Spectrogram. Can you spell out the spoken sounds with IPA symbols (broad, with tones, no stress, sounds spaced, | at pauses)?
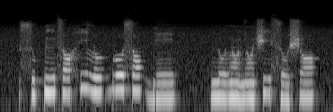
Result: s u˨ k͡p ĩ˧ s ɔ˧ h i˦ l o˧ ɡ͡b o˦ s ɔ˦ ɡ͡b e˦ | n o˨ l ɔ̃˨ d ɔ̃˨ ʃ i˧ s o˨ ʃ ɔ˧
